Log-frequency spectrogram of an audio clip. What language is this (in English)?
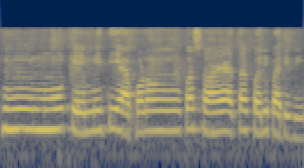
Odia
